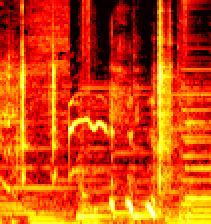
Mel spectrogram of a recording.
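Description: Background music with a few light, irregular clicks of wooden game blocks being handled and set on a stacked block tower, and a brief voice sound about halfway through.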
